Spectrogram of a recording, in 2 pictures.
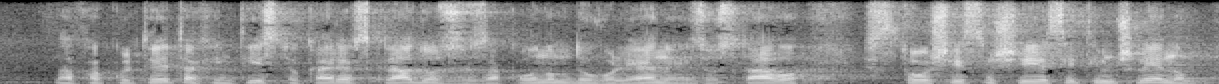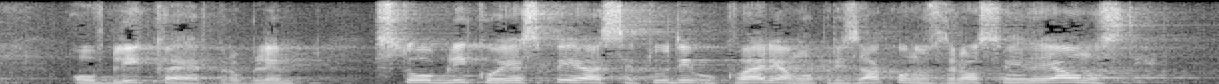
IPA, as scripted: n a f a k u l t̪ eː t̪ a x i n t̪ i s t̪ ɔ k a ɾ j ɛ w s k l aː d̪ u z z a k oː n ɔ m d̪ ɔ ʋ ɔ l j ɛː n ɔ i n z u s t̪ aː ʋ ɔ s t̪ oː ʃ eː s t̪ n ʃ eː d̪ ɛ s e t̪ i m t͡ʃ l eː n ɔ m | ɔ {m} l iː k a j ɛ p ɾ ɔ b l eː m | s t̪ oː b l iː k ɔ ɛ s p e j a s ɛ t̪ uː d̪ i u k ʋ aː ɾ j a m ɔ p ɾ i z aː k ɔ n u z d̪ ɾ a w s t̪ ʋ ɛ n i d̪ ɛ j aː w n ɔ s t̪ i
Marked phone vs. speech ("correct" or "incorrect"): incorrect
